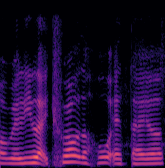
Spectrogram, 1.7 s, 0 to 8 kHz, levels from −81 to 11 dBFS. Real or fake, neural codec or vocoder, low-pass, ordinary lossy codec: fake; vocoder, 22.05 kHz, 80 mel bands, Vocos; 7.2 kHz; none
